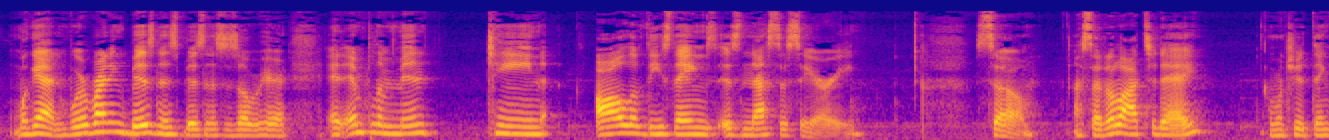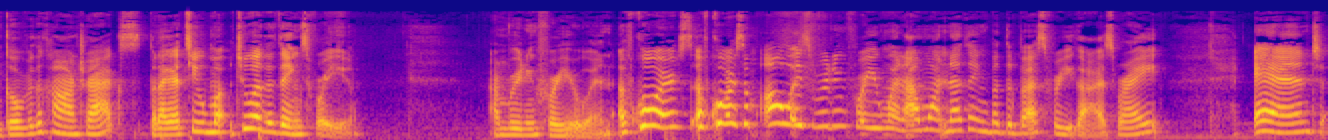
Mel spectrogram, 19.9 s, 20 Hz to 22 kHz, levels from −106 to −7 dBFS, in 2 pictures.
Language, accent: English, American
